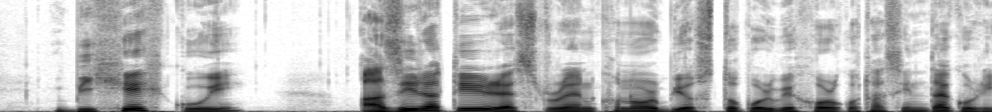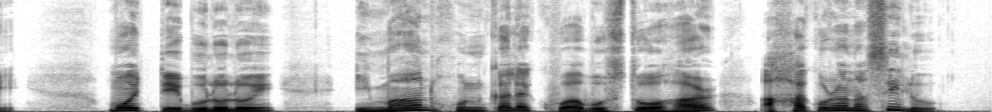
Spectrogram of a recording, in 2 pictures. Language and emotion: Assamese, surprised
